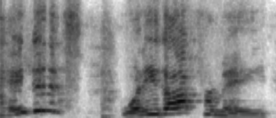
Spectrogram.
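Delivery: high, excited hey Vince; bright retold greeting to the boss; eager shouted greeting. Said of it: "I ran like a lunatic".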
